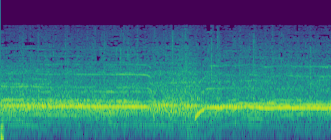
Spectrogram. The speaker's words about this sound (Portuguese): Muito bem, palmas aí.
